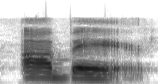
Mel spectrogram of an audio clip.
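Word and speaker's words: haber: and an they have again do not pronounce the H's so it's a a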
